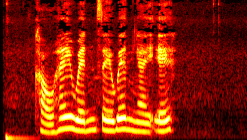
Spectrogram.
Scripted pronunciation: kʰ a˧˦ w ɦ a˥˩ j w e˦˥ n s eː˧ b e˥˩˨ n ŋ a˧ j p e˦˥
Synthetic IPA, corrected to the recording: kʰ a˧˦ w ɦ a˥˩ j w e˦˥ n s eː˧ w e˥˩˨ n ŋ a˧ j ʔ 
